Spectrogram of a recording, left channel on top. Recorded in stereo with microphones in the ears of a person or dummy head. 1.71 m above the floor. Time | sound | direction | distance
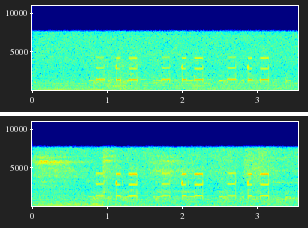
0.8 | an alarm | 30° right (ahead or behind) | ?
